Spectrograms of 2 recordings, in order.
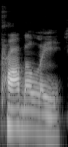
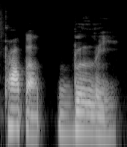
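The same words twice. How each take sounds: First: The middle b sound is left out. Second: The middle b sound is clearly pronounced. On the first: The speaker calls it wrong. "Don't miss the b sound here ... Wrong. It's not probably" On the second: The speaker calls it right. "It's probably"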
